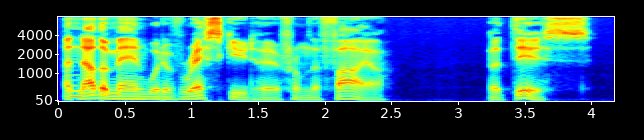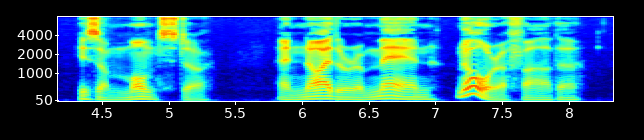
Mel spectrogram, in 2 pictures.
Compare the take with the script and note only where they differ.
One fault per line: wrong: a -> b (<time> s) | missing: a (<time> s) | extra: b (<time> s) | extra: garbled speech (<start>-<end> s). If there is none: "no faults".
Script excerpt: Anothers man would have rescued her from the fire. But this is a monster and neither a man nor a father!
wrong: Anothers -> Another (0.0 s)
